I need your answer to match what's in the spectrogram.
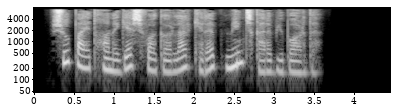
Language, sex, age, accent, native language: Uzbek, male, 19-29, Xorazm, Uzbek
